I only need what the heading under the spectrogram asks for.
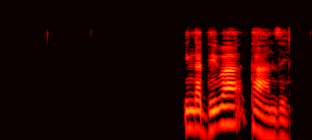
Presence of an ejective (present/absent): absent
